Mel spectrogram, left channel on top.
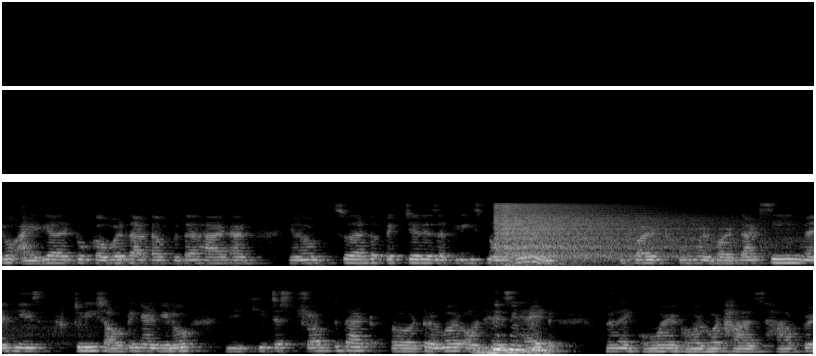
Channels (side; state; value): left; silent; 58 dB below the other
